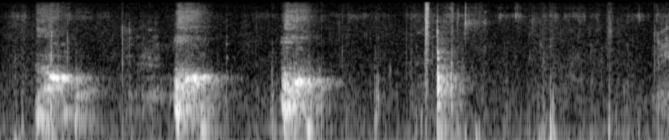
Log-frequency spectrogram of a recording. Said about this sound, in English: Excuse me about this cough.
